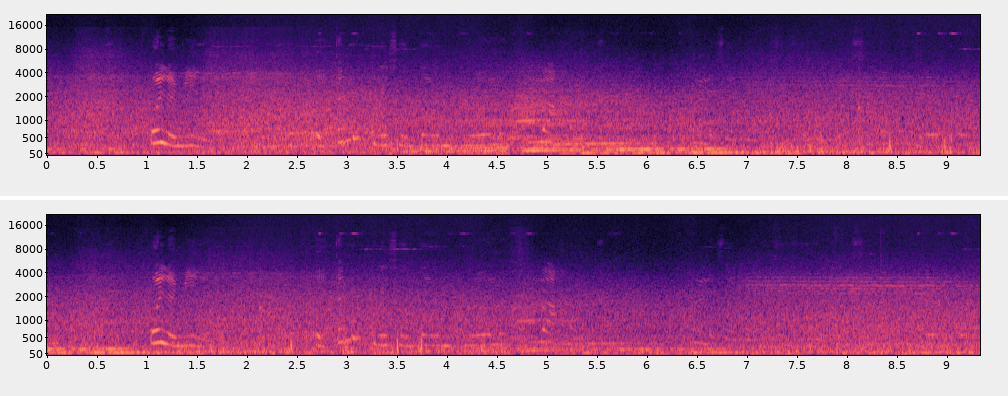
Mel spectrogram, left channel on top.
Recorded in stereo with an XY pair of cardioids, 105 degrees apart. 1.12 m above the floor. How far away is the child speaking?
About 0.6 m.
